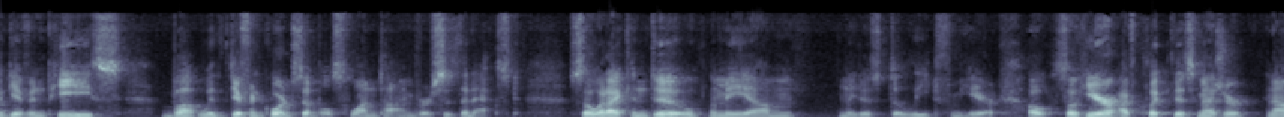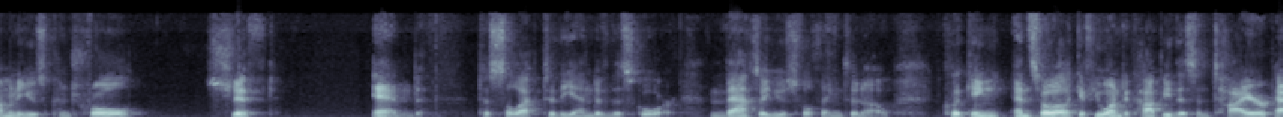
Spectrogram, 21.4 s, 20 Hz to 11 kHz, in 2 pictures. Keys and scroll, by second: 13.8 ctrl+shift+End.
